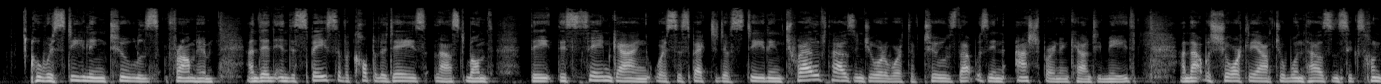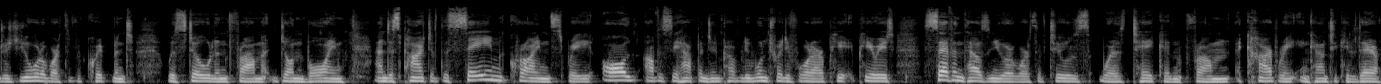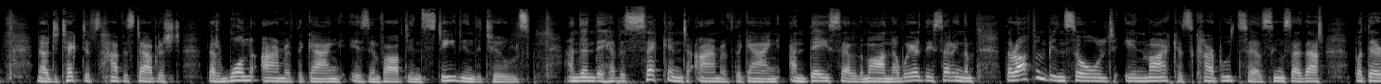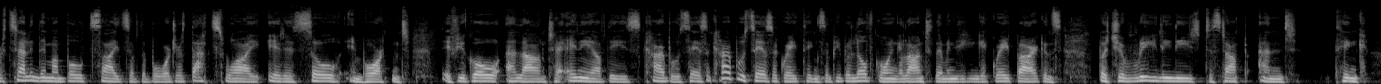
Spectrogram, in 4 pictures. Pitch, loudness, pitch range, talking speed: 145 Hz, -24 LUFS, 135-160 Hz, 210 wpm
